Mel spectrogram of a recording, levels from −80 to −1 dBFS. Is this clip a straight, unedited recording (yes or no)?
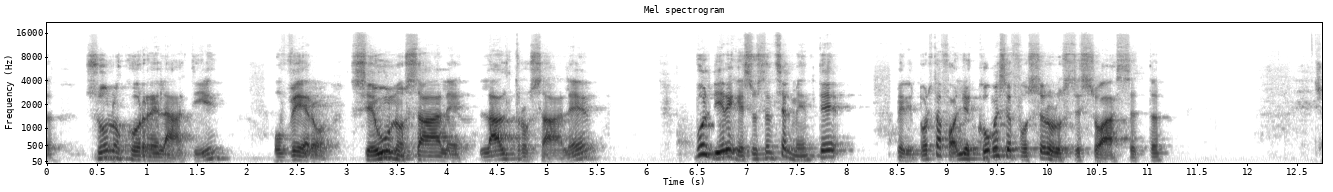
yes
